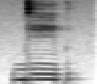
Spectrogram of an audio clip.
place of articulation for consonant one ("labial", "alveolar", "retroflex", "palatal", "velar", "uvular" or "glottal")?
labial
